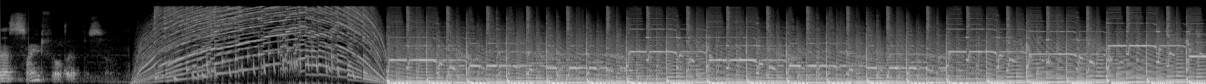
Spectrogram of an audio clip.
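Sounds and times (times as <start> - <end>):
synthesized tones sweeping: 1.3 - 12.0.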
